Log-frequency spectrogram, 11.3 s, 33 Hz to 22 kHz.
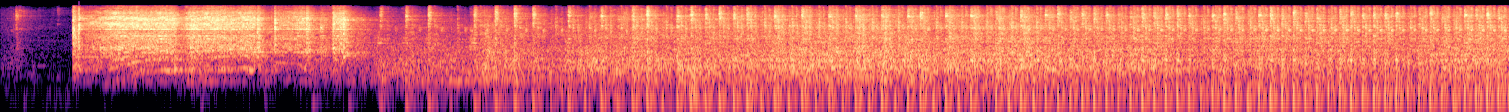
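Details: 1973 112 tractor after replacing points, coil and condenser and slightly readjusting points: cranks briefly, catches within a second, settles into a fast, even single-cylinder putter; starts and runs.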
